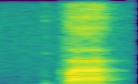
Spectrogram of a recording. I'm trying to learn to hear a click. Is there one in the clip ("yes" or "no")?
no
